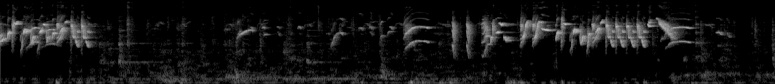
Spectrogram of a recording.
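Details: European goldfinch kept as an ornamental bird, singing: a quick burst of high liquid twittering, a short pause, then a long run of bright tinkling notes and upward-flicked chirps in fast, uneven phrases.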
